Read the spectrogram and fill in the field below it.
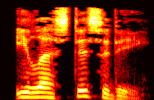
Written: elasticity

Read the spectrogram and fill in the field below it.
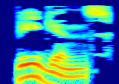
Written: vegans

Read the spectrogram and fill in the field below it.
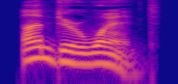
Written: underwent

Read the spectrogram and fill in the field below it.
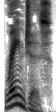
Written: ranges

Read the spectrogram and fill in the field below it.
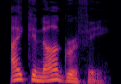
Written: iconography

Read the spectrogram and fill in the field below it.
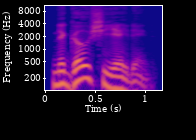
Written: negotiating

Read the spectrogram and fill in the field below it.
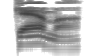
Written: Gamma

